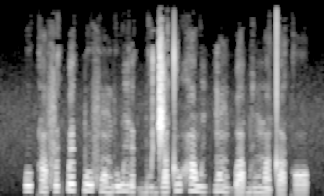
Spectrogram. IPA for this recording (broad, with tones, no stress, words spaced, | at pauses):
o˧kã˨fɛ˧ k͡pɛ˦ k͡po˦fɔ̃˧ bo˦wi˦˨ɾɛ˨ ɡ͡bu˨ d͡ʒa˨˦tu˦hã˦˨wi˨˦ ɡ͡bɔ̃˦˨ɡ͡ba˨˦bi˧ mã˧ta˨kɔ˧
